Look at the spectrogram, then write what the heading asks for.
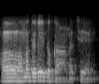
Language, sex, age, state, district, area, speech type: Bengali, male, 45-60, West Bengal, Purulia, urban, conversation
